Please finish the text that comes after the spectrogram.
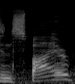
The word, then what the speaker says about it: nspHire: me the name again it's inspired but it's spelled NSP hire NSP higher well good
